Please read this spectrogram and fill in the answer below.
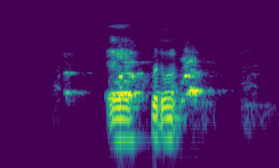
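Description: A dog barking three times in quick succession, after a faint yip.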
